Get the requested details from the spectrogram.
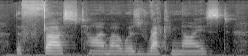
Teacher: this I was is very neutral and quick, and was will use a schwa, meaning that you don't need to articulate was, right?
